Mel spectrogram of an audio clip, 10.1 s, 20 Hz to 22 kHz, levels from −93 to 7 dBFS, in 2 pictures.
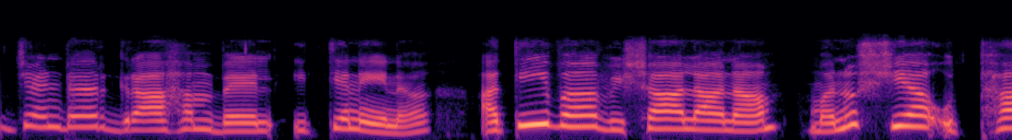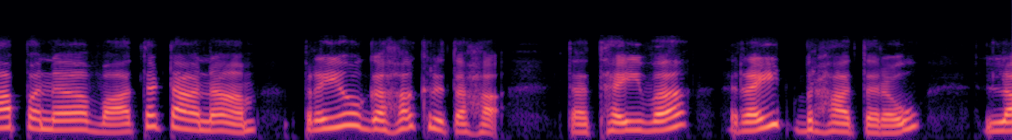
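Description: Right from the start, at about 0.09 s, there's automatic gain rising. The call's gain control decided the input was too quiet and pushed the level up gradually, by about 9 dB, until roughly 2.25 s. You hear the speech and the background noise swell together over those two seconds rather than jump, which is the giveaway that it's the gain stage and not the talker getting louder.

Inside that ramp, from 0.31 to 0.37 s, there's a lost packet rebuilt from error correction. About 40 ms of audio went missing, which fits two 20 ms packets. The Opus decoder filled it from the low-bitrate backup copies carried in the following packets, so there's no dropout. Those frames come out rougher and grainier than the surrounding speech, a brief rough patch rather than a silence. Since this call is already limited to 8 kHz, there's no separate top-end dip on top of that.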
